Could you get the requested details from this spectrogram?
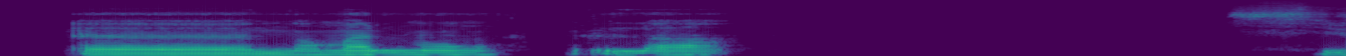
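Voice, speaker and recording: A man talks at a very slow pace in a medium pitch, his tone dark and mellow. The intonation is fairly even, and the sound is dry and close with no echo. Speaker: tech youtuber. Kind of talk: tutorial. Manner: hesitant, many fillers.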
